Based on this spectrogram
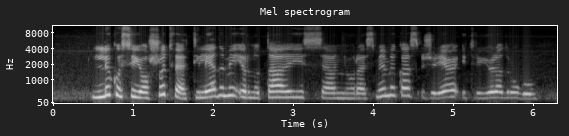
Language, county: Lithuanian, Kaunas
